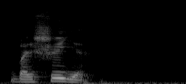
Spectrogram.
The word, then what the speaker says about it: большие: Большие. Большие. Большие. Pronounced rie, большие. Written большие. Written with e only because it follows sh, and according to the 7-letter rule, we need to write e after sh.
